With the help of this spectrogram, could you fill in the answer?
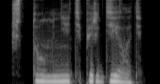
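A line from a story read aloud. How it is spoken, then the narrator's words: Quiet question. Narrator (Russian): Спрашиваю я тихо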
